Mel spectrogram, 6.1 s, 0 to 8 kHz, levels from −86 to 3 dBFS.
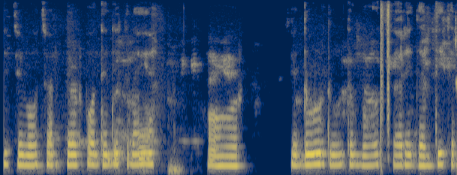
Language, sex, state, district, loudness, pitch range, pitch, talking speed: Rajasthani, female, Rajasthan, Nagaur, -17 LUFS, 170-185 Hz, 180 Hz, 165 wpm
